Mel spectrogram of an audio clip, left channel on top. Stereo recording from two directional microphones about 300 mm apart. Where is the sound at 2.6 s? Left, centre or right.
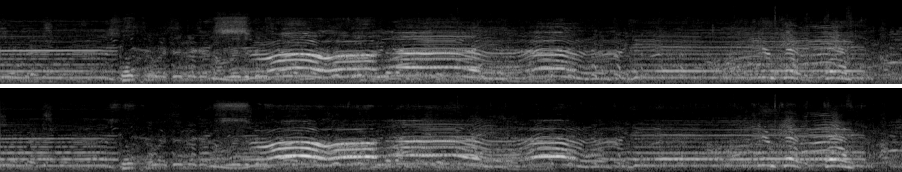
Centre.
